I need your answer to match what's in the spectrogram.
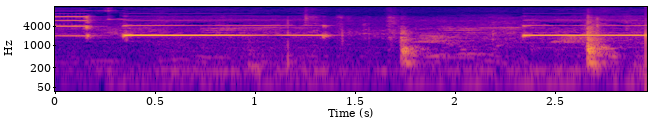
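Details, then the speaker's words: Mahindra Jeeto Plus BS6 with a urea/DEF fault: two long high beeps from the dashboard chime. The display had counted down to 50 km left and now shows start-denied malfunction, so the vehicle will not start. "Second generate है और इसमें लिखा आ रहा है start denied this mall function. अभी गाड़ी start भी नहीं होगा।"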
